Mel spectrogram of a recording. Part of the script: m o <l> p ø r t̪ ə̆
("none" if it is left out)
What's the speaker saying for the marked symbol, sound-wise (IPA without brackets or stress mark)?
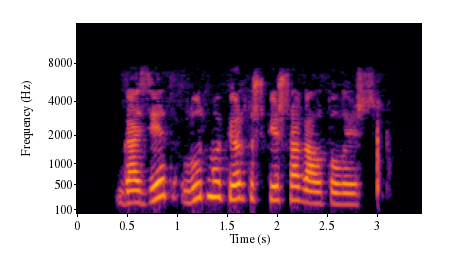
none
